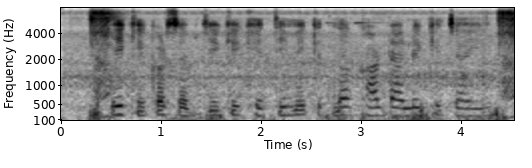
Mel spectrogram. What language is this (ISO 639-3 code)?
bho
